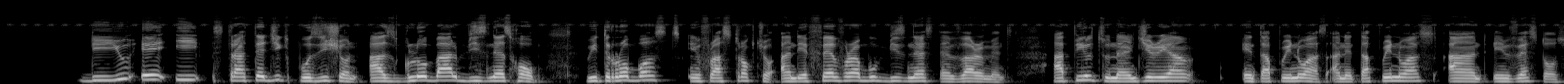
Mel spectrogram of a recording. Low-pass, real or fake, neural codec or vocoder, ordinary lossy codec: 10.8 kHz; real; none; none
